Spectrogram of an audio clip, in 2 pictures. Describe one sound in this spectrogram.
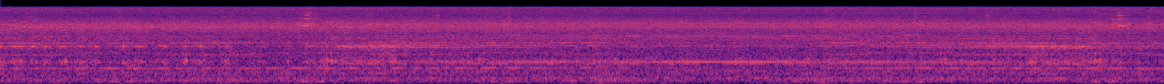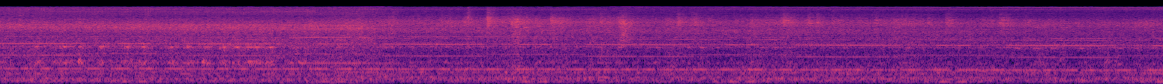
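Train wheels rumble and clack over the track.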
